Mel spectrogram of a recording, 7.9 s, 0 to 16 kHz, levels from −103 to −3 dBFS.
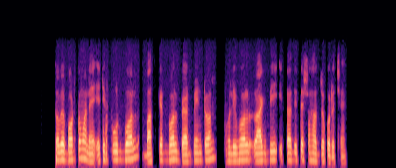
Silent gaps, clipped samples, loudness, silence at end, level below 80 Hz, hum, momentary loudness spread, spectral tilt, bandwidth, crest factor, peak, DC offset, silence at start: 4.33-4.46 s; under 0.1%; -20 LUFS; 1.05 s; -60 dBFS; none; 7 LU; -10.5 dB/octave; 5.4 kHz; 18 dB; -2 dBFS; under 0.1%; 1.1 s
